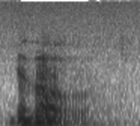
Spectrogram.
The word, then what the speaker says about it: Daveau: DeVoe is spelled D-A-V-E-A-U, DeVoe.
